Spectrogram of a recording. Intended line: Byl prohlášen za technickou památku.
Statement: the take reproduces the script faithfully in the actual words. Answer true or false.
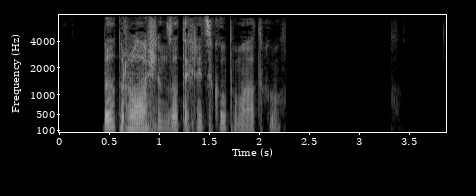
true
